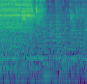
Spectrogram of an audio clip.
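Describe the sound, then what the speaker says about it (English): Water running steadily from a tap, a brief continuous splashing flow, close and fairly quiet. "Add some water here to the tips."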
